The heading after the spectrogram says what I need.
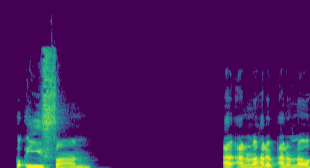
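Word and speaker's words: Khoisan: See, they give you pronounced K O E san. Koisan.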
